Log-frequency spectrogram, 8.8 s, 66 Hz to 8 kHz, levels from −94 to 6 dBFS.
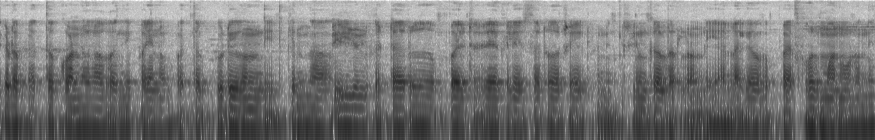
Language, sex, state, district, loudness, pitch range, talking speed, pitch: Telugu, male, Telangana, Nalgonda, -18 LUFS, 95-100 Hz, 145 wpm, 95 Hz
